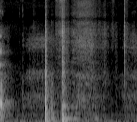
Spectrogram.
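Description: Two dull knocks about a quarter of a second apart, about two-thirds of a second in, from hands or arm bumping the work surface while handling the putty.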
